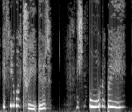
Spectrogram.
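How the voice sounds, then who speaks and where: Woman voicing a scolding girl, bossy, sharp, snapping, high lively voice, dry sound. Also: a little slow, no echo, heavily acted.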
